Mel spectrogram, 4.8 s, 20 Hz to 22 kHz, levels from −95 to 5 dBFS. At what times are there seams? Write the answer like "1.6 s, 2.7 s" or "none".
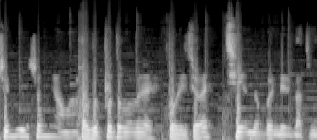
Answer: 1.1 s, 2.4 s, 3.3 s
